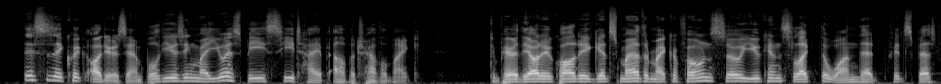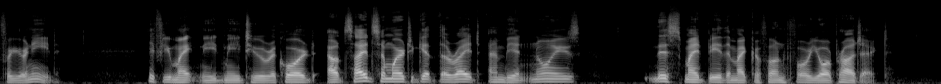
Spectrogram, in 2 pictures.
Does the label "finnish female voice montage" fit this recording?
No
